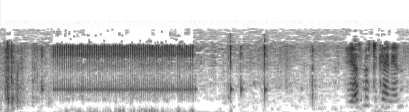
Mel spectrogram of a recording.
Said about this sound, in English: The house phone.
